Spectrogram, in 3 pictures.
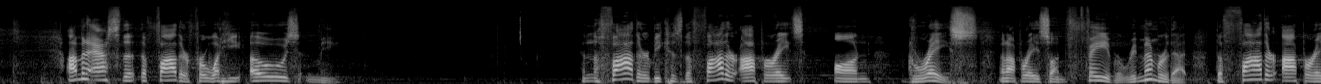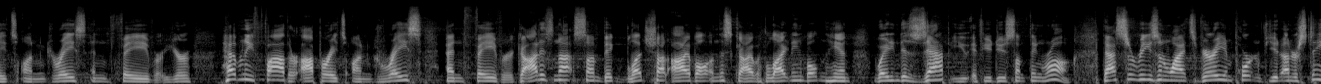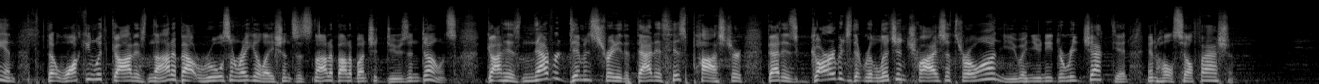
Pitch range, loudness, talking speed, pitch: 145-185 Hz, -26 LUFS, 190 wpm, 165 Hz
